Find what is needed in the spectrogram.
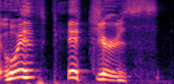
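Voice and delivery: slow laughing repeat. Real, not acted. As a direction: laugh through the words.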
